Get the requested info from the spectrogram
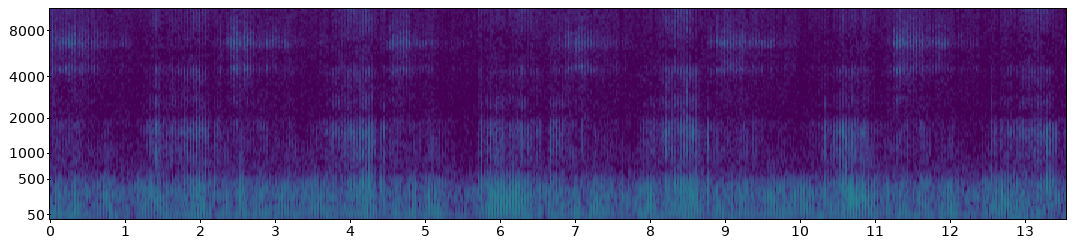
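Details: Domestic cat Tarou, aged three, gives a long rhythmic purr, deep rumbling tone swelling roughly twice a minute-beat pattern of breaths, clean and uninterrupted.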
